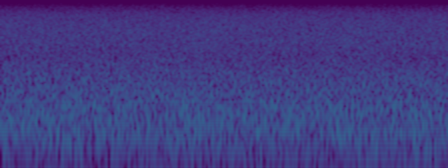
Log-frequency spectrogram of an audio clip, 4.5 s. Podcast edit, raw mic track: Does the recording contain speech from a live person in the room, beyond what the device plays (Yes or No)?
No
